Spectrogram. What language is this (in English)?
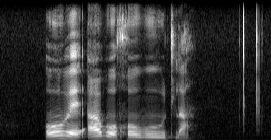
Northern Sotho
